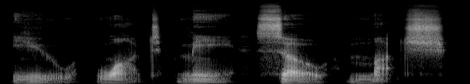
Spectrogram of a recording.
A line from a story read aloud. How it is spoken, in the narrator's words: I murmured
